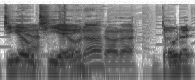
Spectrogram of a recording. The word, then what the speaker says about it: Dota: Dota.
